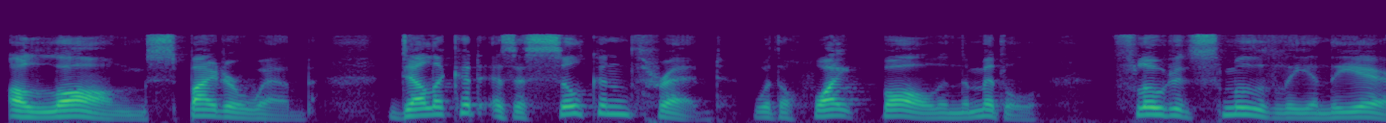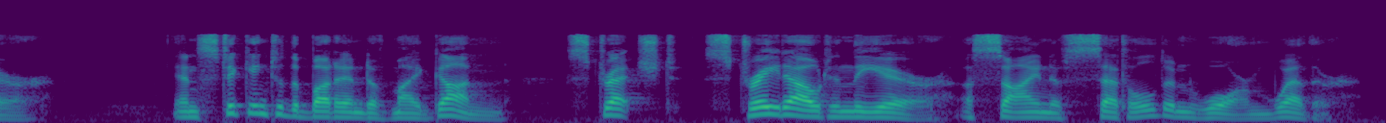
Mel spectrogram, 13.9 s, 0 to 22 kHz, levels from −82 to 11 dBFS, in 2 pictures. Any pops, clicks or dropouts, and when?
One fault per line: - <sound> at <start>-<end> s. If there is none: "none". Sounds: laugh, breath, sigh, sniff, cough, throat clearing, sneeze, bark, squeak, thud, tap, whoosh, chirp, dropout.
none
